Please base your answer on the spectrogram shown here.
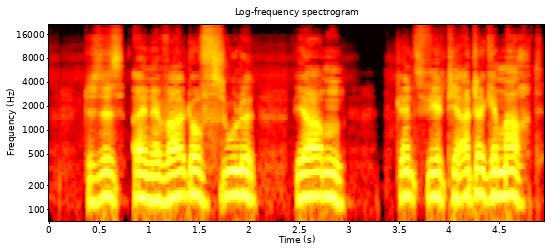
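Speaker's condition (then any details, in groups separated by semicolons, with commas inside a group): Down syndrome; trisomy 21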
